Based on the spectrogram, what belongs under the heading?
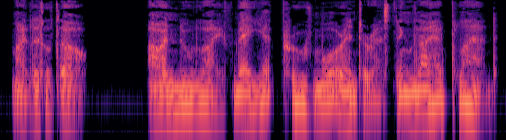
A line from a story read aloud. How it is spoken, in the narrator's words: He whispered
